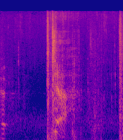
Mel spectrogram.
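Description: Feet land with a heavy thud on the ground.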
